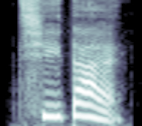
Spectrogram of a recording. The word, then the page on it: 期待: qī dài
